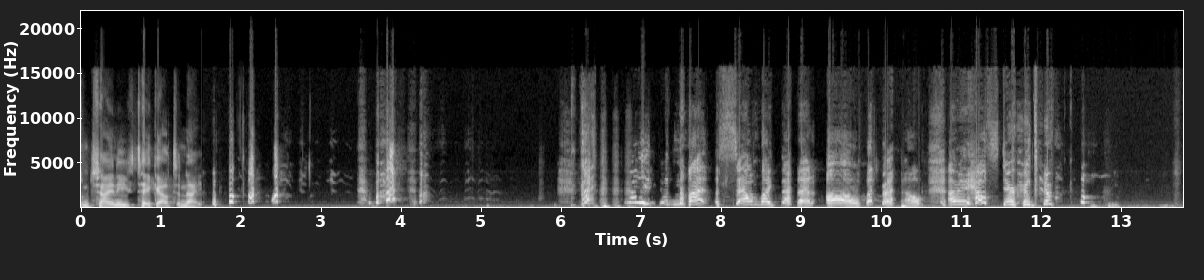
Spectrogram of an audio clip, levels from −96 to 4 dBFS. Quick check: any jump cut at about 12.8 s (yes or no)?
no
